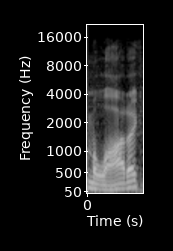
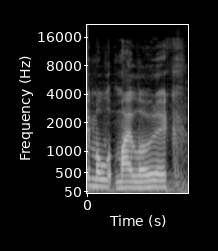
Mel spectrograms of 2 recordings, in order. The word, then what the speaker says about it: Milotic: Melodic? Some people say Milotic. I used to say Milotic, but I think I switched to Melodic. Milotic, Melodic. I've heard both.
